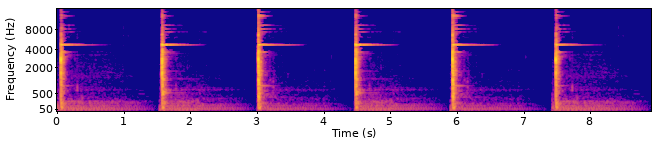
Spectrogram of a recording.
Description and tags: Metal Hammer on Metal
Hitting a metal hammer on a metal big nail thing, I fail to figure out the correct word for the tool being hit here.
